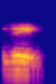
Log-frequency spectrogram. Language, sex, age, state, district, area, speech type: Hindi, male, 30-45, Rajasthan, Jaipur, urban, conversation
